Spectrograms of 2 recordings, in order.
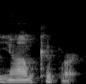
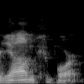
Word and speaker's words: Yom Kippur: that but let's talk a little bit about Yom Kippur um or Yom Kippur whichever way you want to say it I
